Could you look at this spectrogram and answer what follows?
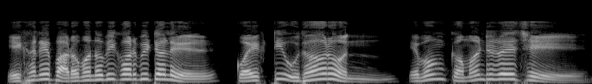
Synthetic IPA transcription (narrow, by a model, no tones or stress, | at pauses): ekʰanepaɾomanobikɔɾpiʈaleɾkɔekʈiud̪ʱaɦɾoneboŋkəmeɳʈɾɔet͡ɕʰe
